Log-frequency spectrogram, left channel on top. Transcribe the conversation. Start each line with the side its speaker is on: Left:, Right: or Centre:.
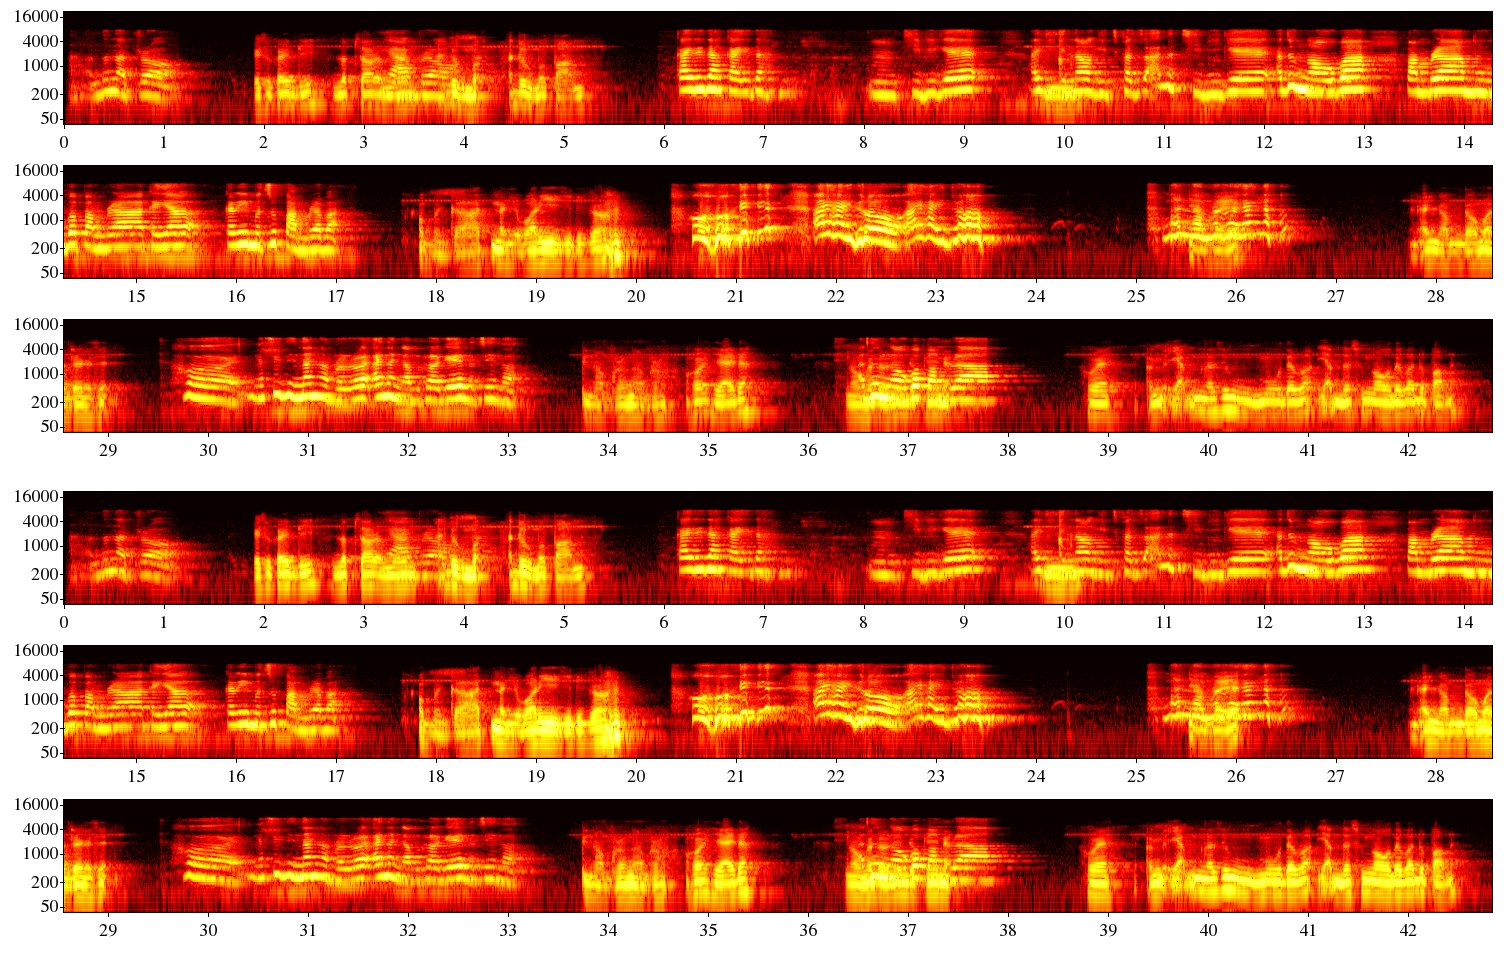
Left: ꯑꯗꯨ ꯅꯠꯇ꯭ꯔꯣ
Right: ꯀꯩꯗꯤ ꯂꯞ ꯆꯥꯔꯕꯅꯤ
Left: ꯌꯥꯕ꯭ꯔꯣ
Right: ꯑꯗꯨꯒꯨꯝꯕ ꯑꯗꯨꯒꯨꯝꯕ ꯄꯥꯝꯃꯤ
Left: ꯀꯥꯏꯔꯤꯗ ꯀꯥꯏꯔꯤꯗ ꯎ ꯊꯤꯕꯤꯒꯦ ꯑꯩꯒꯤ
Right: ꯎꯝ
Left: ꯏꯅꯥꯎꯒꯤ ꯐꯖꯅ ꯀꯤꯕꯤꯒꯦ ꯑꯗꯨ ꯉꯧꯕ ꯄꯥꯝꯕ꯭ꯔꯥ ꯃꯨꯕ ꯄꯥꯝꯕ꯭ꯔꯥ ꯀꯌꯥ ꯀꯔꯤ ꯑꯨ ꯄꯥ꯭ꯔꯕ
Right: ꯑꯃ ꯀ ꯅꯪ ꯋꯥꯔꯤ ꯌꯦ ꯆꯗꯤꯀꯣ
Left: ꯍꯣꯏ ꯍꯣꯏ ꯑꯩ ꯍꯗ꯭ꯔꯣ ꯑꯩ ꯍꯥꯏꯗ꯭ꯔꯣ ꯃꯅ ꯅꯝꯕꯅ
Right: ꯌꯥꯝ ꯐꯩꯌꯦ
Left: ꯂꯣꯦ ꯍꯥꯏꯅ
Right: ꯑꯩ ꯉꯝꯗꯧ ꯃꯥꯟꯗ꯭ꯔꯦ ꯉꯁꯤ
Left: ꯍꯣꯏ ꯉꯁꯤꯗꯤ ꯅꯪ ꯉꯝꯃꯔꯣꯏ ꯑꯩꯅ ꯉꯝꯈ꯭ꯔꯒꯦ ꯅꯁꯤꯅ
Right: ꯉꯝꯈ꯭ꯔꯣ ꯉꯝꯈ꯭ꯔꯣ ꯑꯍꯣꯏ ꯌꯥꯏꯗ ꯉꯣꯡꯒꯗꯕꯅꯤ
Left: ꯑꯗꯨ ꯉꯧꯕ
Right: ꯅꯨꯄꯤꯅ
Left: ꯄꯥꯝꯕ꯭ꯔꯥ
Right: ꯍꯣꯏ ꯌꯥꯝ ꯉ ꯁ ꯃꯨꯗꯕ ꯌꯥꯝꯅꯁꯨ ꯉꯥꯎꯗꯕ ꯑꯗꯨ ꯄꯥꯝꯃꯦ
